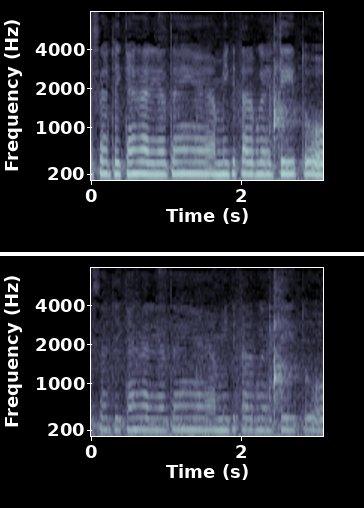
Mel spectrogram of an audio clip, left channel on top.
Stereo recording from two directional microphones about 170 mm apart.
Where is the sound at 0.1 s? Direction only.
40° left (ahead or behind).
